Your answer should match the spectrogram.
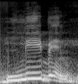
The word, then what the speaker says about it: lieben: So if we see any word having IE, so how to pronounce it is that a bit long E, that is for example lieben, which means to love in English, that is lieben.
